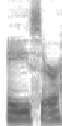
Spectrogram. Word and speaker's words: azer: How about if I read that bit of the story and then you talk about the difficulties with translating that word azer? How do you say it in Hebrew? Is it azer? Azer? – Azer. – Azer. Yeah.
